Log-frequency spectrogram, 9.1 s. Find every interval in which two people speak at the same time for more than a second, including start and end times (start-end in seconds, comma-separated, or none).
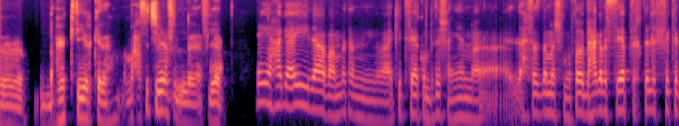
none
